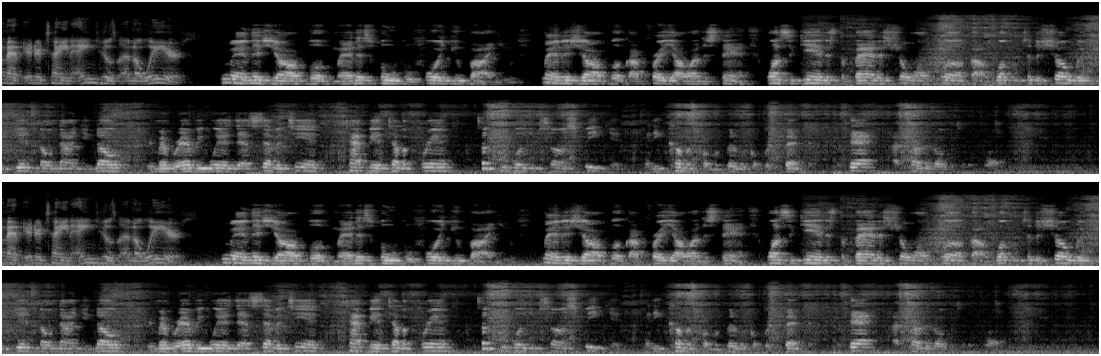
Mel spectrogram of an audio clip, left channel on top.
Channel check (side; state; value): right; noise; rumble, 17 dB below the sound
